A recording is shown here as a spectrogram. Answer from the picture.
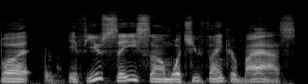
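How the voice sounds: A man's medium-pitched voice with a slightly husky edge, big pitch swings and a fairly slow pace.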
